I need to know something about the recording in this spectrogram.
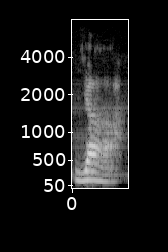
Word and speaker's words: Yah: there it is yah that is the first syllable of the divine name yah we know it absolutely categorically because the short form of the divine name yah the two consonant short form has an a vowel consistently in the hebrew bible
